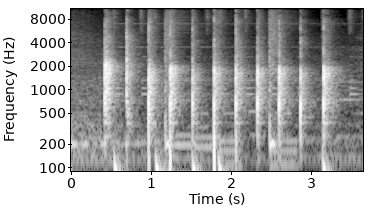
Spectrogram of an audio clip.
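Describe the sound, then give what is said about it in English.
A steady run of loud, sharp hand claps, about ten in under four seconds, landing in an even rhythm with low thumping tones beneath each clap and no voices. “I got the clap.”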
